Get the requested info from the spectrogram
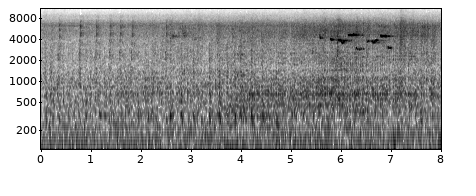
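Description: Outdoor ambience: a steady high hiss with faint ticking, and a bird calling a few short, high chirps about six seconds in, the loudest sound.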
